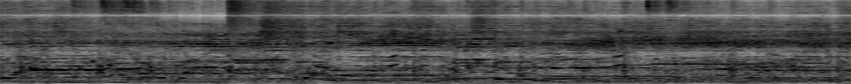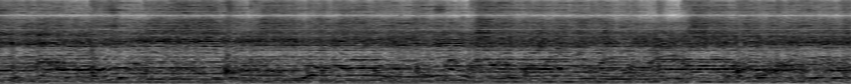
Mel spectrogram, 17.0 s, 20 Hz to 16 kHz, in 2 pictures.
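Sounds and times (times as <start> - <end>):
drum kit: 0.0 - 17.0
electric guitar: 0.0 - 17.0
rock band playing: 0.0 - 17.0.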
